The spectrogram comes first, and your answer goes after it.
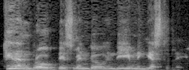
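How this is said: The stress falls on the word Kiran. It was this person who broke it, not someone else. "I want to draw attention to the breaker of the window"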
